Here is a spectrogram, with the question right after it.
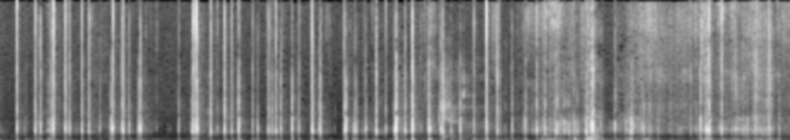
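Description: Long nails scratch and tap close to the mic on a black, glossy, croc-embossed faux leather hard case with a hollow hard shell. The result is a rapid, irregular stream of sharp, dry clicks and crackly scrapes with no ring, with brief rougher scratching bursts near the end.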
